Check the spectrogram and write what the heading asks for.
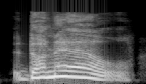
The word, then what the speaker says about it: Donnell: Donell accent on the last syllable and St.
